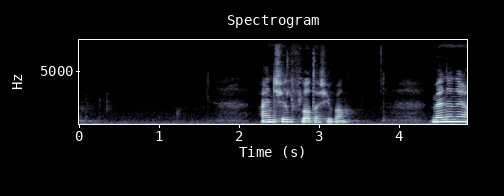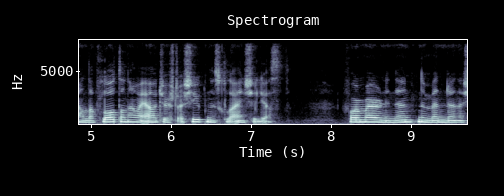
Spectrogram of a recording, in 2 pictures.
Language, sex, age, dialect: Faroese, female, 15-35, Suðurstreymoy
